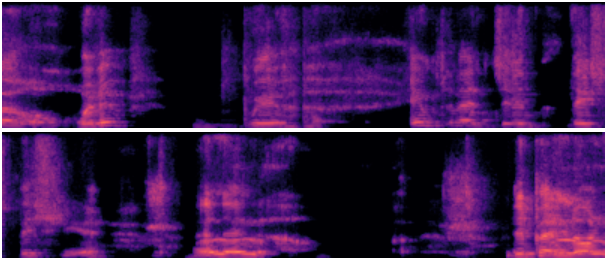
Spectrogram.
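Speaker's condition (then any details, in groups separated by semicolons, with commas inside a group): Cerebral palsy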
